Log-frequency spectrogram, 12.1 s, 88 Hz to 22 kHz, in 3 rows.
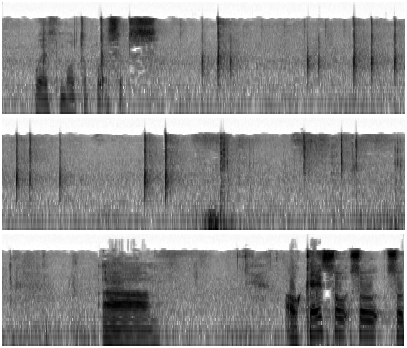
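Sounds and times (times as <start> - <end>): chalk clicking on blackboard: 2.0 - 2.4, 3.0 - 4.8, 5.4 - 5.9.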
